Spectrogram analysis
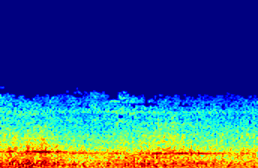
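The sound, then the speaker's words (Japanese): A helicopter flying overhead makes a steady, broad roaring rush that holds at a constant level throughout, with no talk. “なんかすげえ今上をヘリがバリバリ”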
